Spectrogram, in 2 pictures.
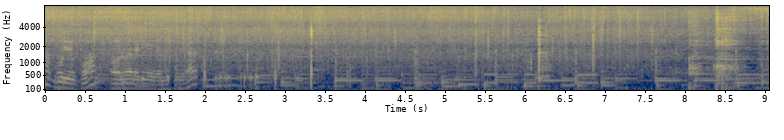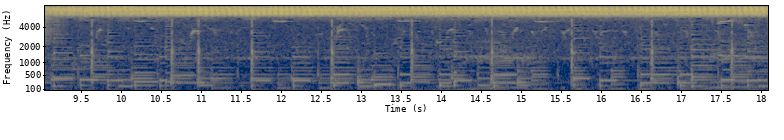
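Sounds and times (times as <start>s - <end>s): crickets chirping: 0.0s - 18.0s
liver sizzling in a pan: 0.0s - 18.0s
metal spatula scraping a pan: 2.0s - 4.1s, 6.0s - 6.6s, 7.9s - 9.2s
steel bowl clattering: 6.0s - 6.8s, 7.9s - 9.1s.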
